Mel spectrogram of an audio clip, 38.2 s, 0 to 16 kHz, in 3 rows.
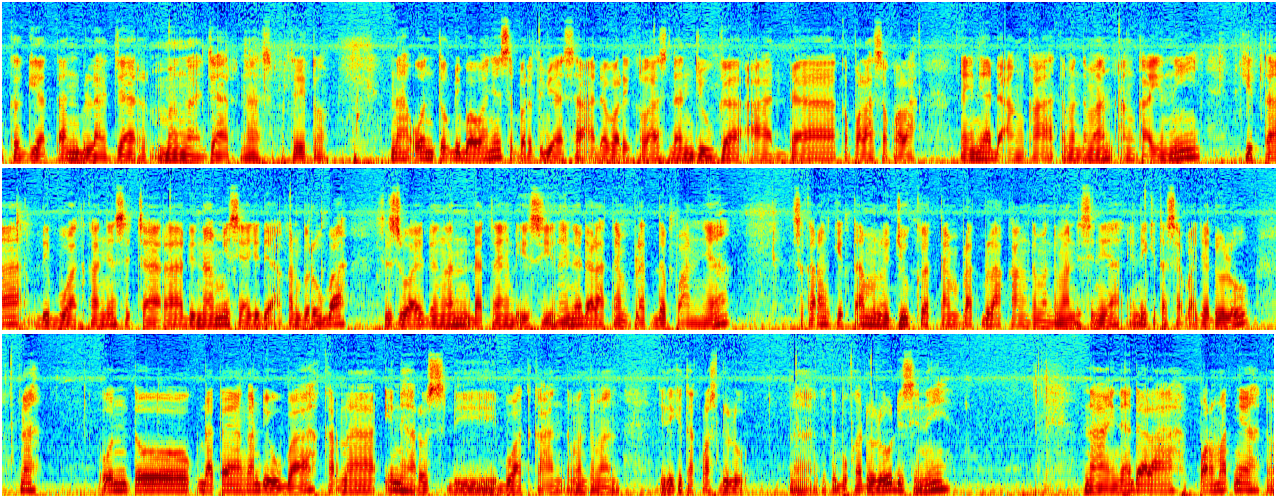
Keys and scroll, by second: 2.4-3.6 typing, 11.9-13.2 typing.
